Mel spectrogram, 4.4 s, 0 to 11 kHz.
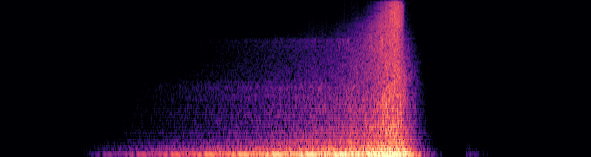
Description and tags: Cinematic Woosh SFX-013
Cinematic Woosh effect,is perfect for cinematic uses,video games.
Effects recorded from the field.
Recording gear-Zoom h6 and Microphone - RØDE NTG5
REAPER DAW - audio processing
stinger, movement, implosion, sound, metal, sub, reveal, game, explosion, impact, riser, video, cinematic, swoosh, sweep, epic, logo, effect, hit, whoosh, thud, deep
